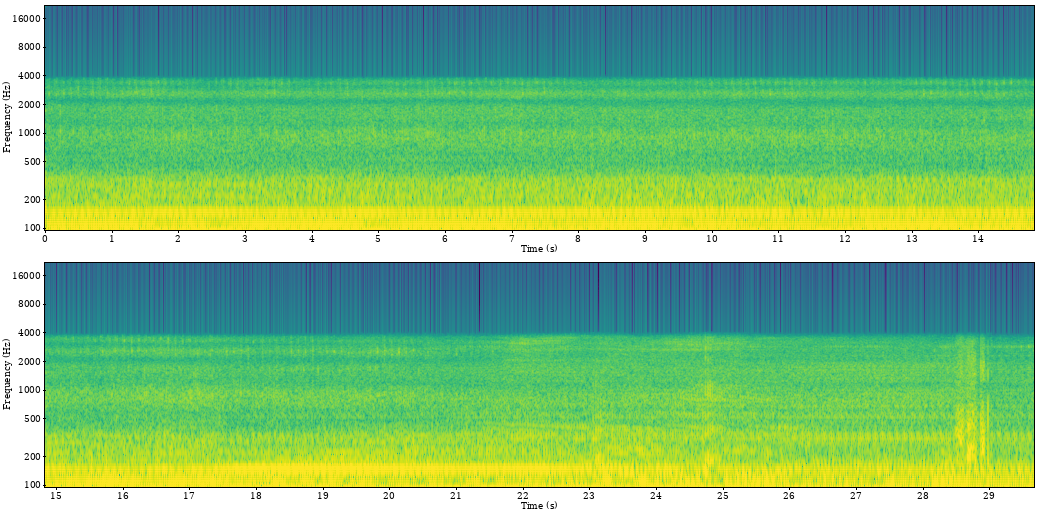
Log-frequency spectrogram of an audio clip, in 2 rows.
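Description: Cessna 172 Skyhawk's piston engine and propeller idling steadily on the ramp after startup, a constant low drone.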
